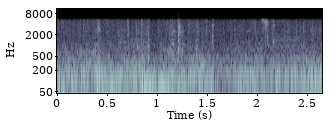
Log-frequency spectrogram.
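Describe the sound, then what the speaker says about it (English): Rain falling steadily outdoors on a nasty, wet day, a dense continuous patter close around, with no voices. "I was not lying when I said it's nasty outside and raining"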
